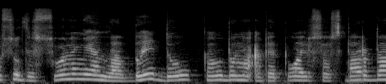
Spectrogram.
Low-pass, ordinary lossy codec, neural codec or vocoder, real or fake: 14.4 kHz; MP3, 96 kbps; codec, 44.1 kHz, 2.6 kbps, SNAC; fake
